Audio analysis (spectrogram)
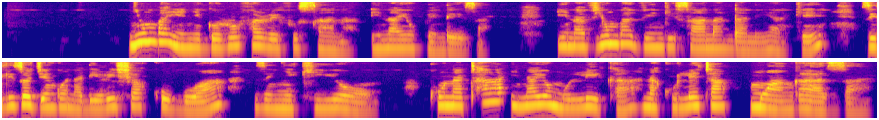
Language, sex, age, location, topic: Swahili, female, 25-35, Nairobi, finance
